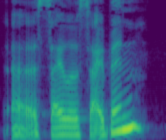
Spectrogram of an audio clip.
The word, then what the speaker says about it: psilocybin: psilocybin, silent P, if anyone's wondering, to develop a new model for drug-assisted psychotherapy.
